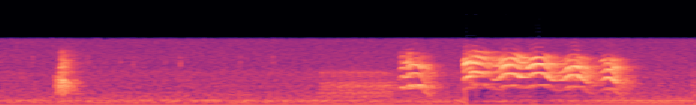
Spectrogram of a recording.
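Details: Pet Chihuahua at a bay window threatening a school bus crowd, with another household dog also barking; a single sharp yap, then quick high yips rise into a wavering, whining, howl-like run of barks.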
